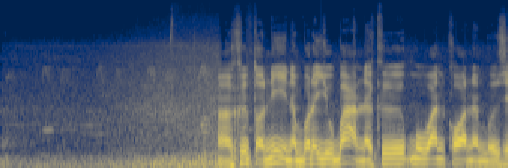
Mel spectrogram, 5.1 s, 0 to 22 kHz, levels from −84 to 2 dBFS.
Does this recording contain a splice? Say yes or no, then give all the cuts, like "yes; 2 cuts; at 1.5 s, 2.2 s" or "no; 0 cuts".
no; 0 cuts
